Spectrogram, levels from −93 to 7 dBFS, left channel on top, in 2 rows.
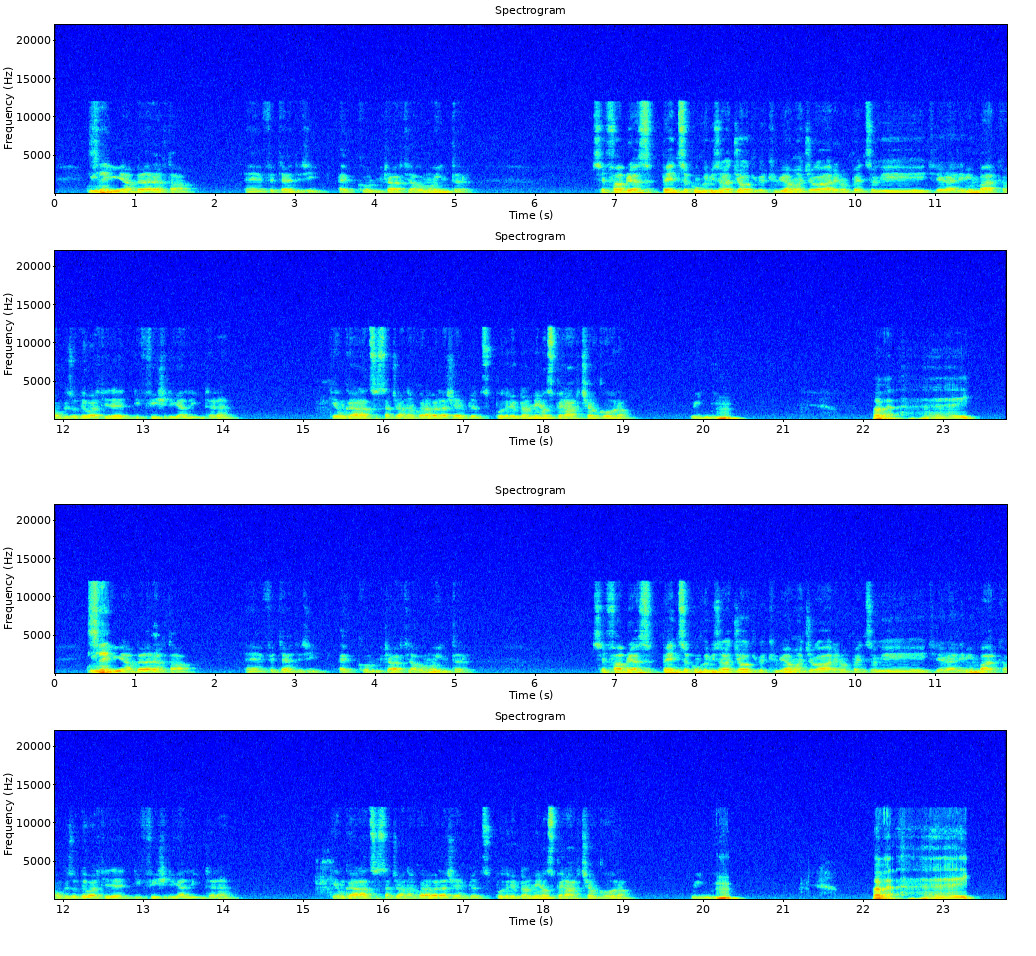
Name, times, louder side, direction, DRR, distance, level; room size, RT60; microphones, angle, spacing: voice 1, 0.4-1.7 2.4-5.2 6.7-14.2 15.3-19.1 19.8-20.3, equal, 65° left, 1.7 m, -31 dB
voice 2, 22.1-23.3, right 3 dB, 55° right, 0.5 m, -24 dB
5.0 x 2.3 x 4.7 m
head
